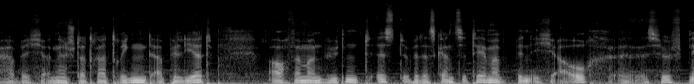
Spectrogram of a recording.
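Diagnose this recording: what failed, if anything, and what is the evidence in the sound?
Nothing stood out on listening that would point to a failure at any stage of the chain.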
